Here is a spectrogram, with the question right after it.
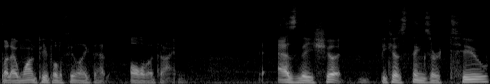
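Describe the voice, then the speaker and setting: Speaking at a fairly quick pace, a man uses a very deep, low pitch with a dark, mellow tone, fairly even intonation and a somewhat breathy quality. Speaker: coffee business owner and live streamer. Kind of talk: casual live-stream chat reading viewer comments. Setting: live video stream. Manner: calm.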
